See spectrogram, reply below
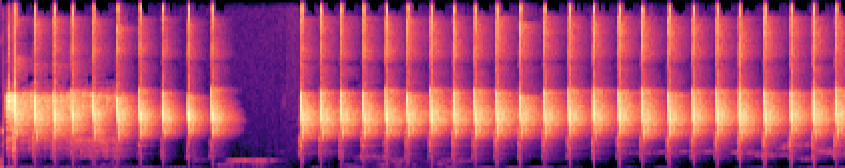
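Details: Cucak cungkok bulbul in a recording of screaming calls for training birds: fast, dry, rasping high notes repeated about four times a second, interrupted by a short silence.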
